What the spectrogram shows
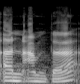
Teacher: Pada lafal anamta ada nun mati bertemu dengan ain. Nah, ini kita namakan dengan bacaan izhar, yaitu suara nunnya harus jelas dan tidak boleh ee ditahan.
